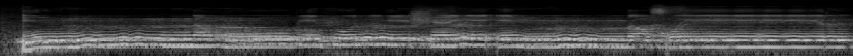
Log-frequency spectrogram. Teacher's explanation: Kembali ra dibaca tarkik, tipis.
